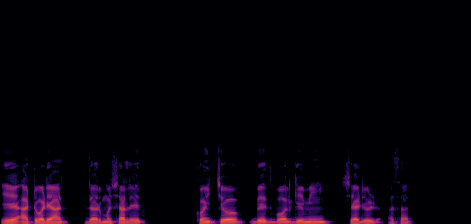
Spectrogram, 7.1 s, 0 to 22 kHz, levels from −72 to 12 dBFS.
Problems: none marked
